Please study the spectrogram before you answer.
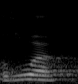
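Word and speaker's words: רוח: Le vent, un même mot dans la Bible que l'on prononce roi, désigne à la fois le vent, le souffle de l'humain et l'esprit.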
